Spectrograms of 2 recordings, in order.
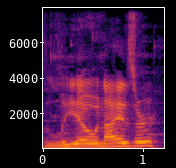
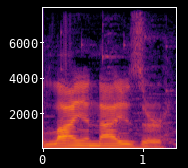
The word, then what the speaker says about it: Lionizer: Sharksy's asking, could Lionizer be pronounced Leonizer? I would say no, because he is a lion, and he ionizes, and those are the 2 words I think they put together, lion and ionize, so Lionizer.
